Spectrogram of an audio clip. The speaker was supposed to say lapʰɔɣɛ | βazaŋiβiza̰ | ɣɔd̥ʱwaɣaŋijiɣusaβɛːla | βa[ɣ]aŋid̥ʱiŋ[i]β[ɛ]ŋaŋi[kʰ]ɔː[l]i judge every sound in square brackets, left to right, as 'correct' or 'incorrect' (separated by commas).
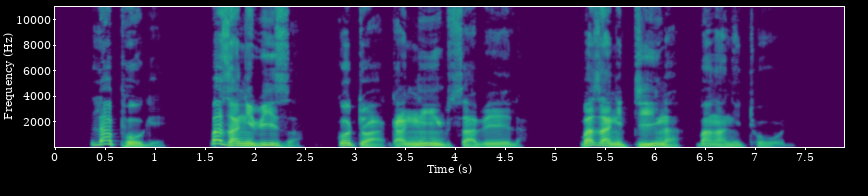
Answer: incorrect, incorrect, incorrect, incorrect, correct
